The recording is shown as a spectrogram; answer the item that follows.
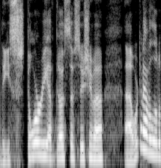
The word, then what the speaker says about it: Tsushima: Ghost of Tsushima. That's how it's actually pronounced.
